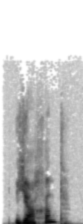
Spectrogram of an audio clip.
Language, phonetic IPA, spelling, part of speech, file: Russian, [ˈjaxənt], яхонт, noun, Ru-яхонт.ogg
- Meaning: ruby; sapphire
